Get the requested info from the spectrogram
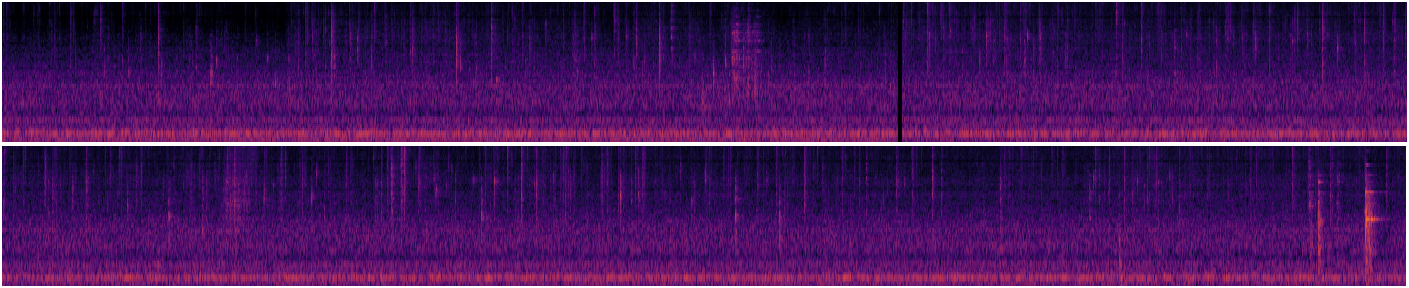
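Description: Puffed tofu stuffed with minced fish sizzling steadily in shallow oil in a nonstick frying pan, over a steady low hum. Near the end come a few sharp clicks, the loudest sounds.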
